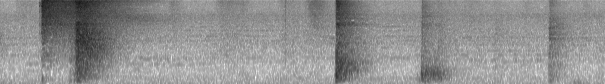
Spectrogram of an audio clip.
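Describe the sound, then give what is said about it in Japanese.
Pneumatic hissing from a car lift jack lowering a Roadster car after its tires were fitted: a long opening burst of air, then three shorter hisses spaced a second or so apart, each fading quickly, with no voices. “今降りていきますね。いやー、このジャッキの動きもかっこいいんじゃないですか。”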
